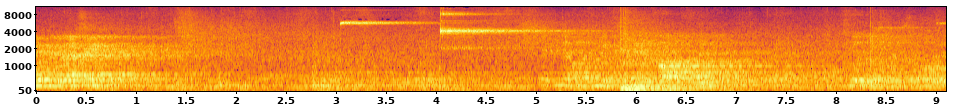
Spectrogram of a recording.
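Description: Players call out to each other in an echoing hall.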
